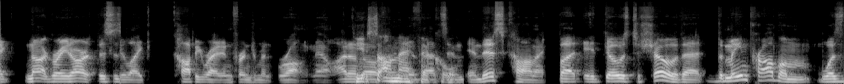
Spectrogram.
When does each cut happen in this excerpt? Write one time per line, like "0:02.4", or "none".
0:01.2
0:04.6
0:06.0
